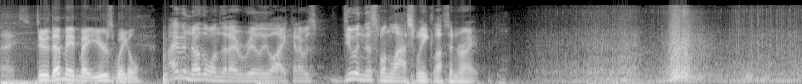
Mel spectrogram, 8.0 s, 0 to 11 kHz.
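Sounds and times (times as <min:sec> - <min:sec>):
speech: 0:00.2 - 0:05.0
car engine revving: 0:05.3 - 0:08.0.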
